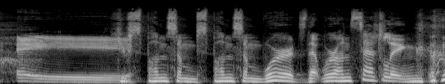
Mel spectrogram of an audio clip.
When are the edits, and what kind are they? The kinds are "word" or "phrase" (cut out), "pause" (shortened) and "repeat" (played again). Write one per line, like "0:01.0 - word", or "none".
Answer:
0:02.0 - repeat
